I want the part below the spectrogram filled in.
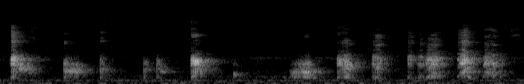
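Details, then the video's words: Pet female common raven, normally known for loud in-your-face squawking, now making strange noises. A dense, uneven run of gravelly croaks and squawks, about one every half second, some louder and hoarser. "Raven Becky trying to talk or just squawking in my face?"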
